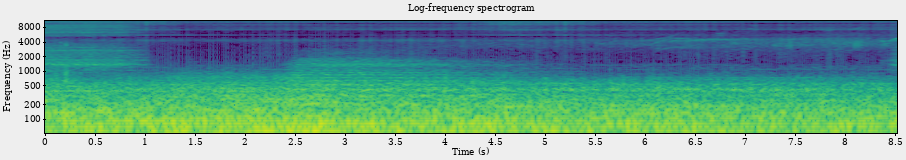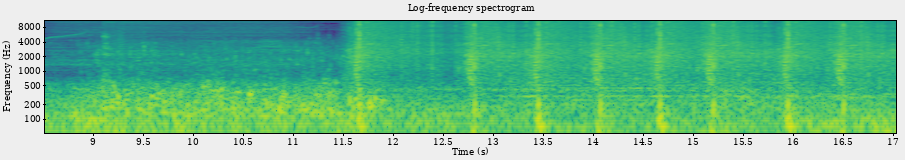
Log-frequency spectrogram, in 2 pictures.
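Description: A low underwater rumble hums steadily.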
